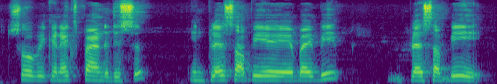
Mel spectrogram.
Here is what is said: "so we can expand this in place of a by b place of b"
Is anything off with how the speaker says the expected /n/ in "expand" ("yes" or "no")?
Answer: no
